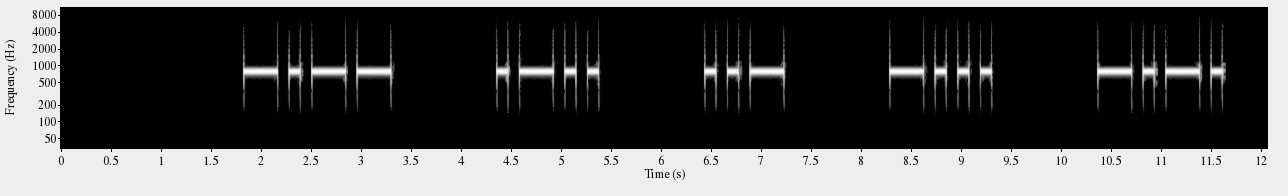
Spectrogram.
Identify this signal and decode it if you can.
Morse code, heard as a keyed tone, about 10 wpm, spaced as for 6 wpm, 800 Hz. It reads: YLUBC
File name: LEZIONI / 8 YJ45 / 8 YJ ws 10wpm 4043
